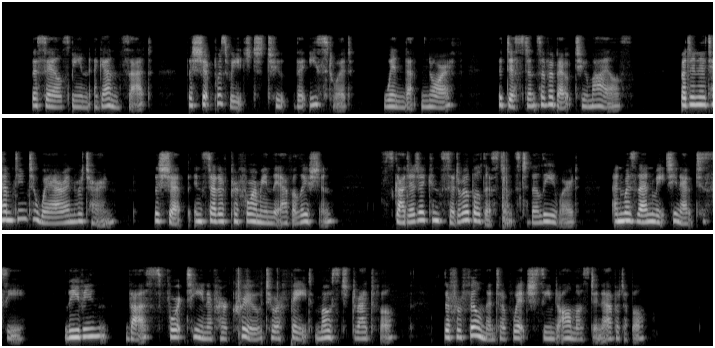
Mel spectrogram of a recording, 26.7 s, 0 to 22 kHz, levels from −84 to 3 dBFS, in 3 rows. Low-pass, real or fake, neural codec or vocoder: 7.2 kHz; real; none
